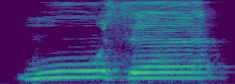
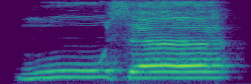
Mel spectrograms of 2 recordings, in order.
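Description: First: The final vowel is slightly raised toward 'e'. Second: The final vowel is a fully open 'a'. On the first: "المقلل بقى يعني نقلل الفتح موسى" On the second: "اللي يفتح فتح محقق موسى"

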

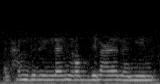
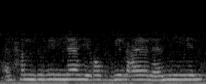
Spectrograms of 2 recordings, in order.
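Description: First: It is recited at a fast pace. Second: It is recited at a medium pace. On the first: "الحذر كده قراءة سريعة" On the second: "التدوير قراءة وسط وسط"

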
